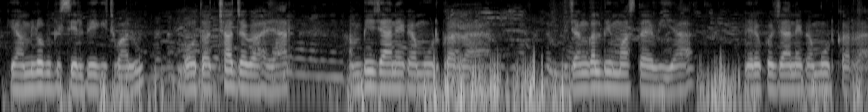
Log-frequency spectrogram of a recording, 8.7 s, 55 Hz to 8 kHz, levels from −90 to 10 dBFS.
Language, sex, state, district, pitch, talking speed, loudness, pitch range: Hindi, male, Chhattisgarh, Balrampur, 150 Hz, 215 wpm, -32 LUFS, 140-155 Hz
